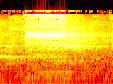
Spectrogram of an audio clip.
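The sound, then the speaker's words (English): A basketball substitution buzzer sounds as Born Leaders bring a fresh five back into the game against Boomslang. It is one steady, fairly high electronic tone for under a second, rising out of a constant roar of crowd noise that continues after it stops. “There is the buzzer you hear with the fresh five coming back for Born Leaders.”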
